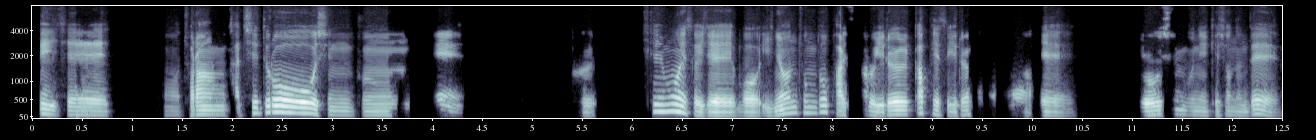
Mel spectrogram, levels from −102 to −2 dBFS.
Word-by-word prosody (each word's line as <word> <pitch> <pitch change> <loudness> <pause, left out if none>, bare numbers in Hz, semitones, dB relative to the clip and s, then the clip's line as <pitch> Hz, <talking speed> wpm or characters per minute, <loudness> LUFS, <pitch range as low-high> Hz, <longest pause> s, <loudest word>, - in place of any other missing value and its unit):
그때 130 -2 -1
이제 105 -2 -2 0.5
어 100 -1 -18
저랑 110 +1 0
같이 145 +5 -6
들어오신 145 - +5
분 95 0 -7 0.4
중에 - - -5 1.2
그 85 -1 -9 0.5
실무에서 185 - +1
이제 85 -1 +3
뭐 85 -1 +1
2 95 - -9
년 130 +8 0
정도 155 +3 -6
바리스타로 105 - -3
일을 110 +5 +4
카페에서 90 - -3
일을 95 +5 -4
하다가 90 -4 -15
예 85 -2 -6 0.7
들어오신 110 +3 -1
분이 100 -2 -10
계셨는데 90 0 -6
105 Hz, 260 characters per minute, -19 LUFS, 90-125 Hz, 1.2 s, 들어오신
